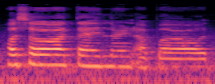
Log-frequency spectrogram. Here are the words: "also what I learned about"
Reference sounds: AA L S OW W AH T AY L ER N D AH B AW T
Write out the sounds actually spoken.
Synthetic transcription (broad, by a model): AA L S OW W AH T AY L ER N AH B AW T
